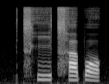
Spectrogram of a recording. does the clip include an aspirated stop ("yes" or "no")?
yes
